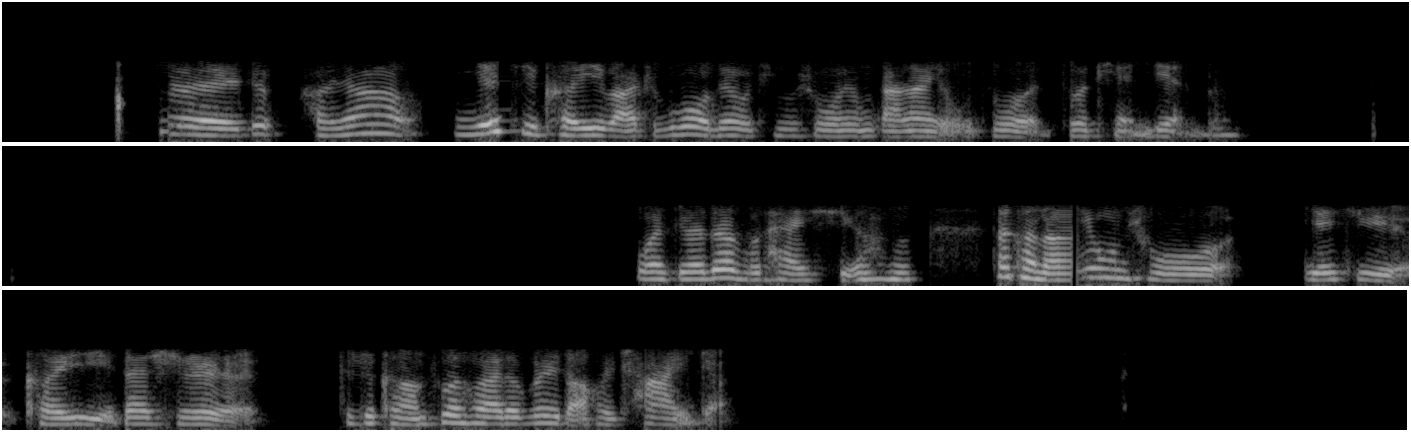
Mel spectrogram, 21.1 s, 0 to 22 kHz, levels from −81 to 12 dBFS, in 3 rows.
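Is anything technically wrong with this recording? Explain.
Yes. G.723.1 codec throughout: its low bitrate, about 6 kbit/s, and 150 Hz to 3.7 kHz band leave the speech muffled and hoarse, consonants smeared. VoIP packet loss concealed by the speech codec at 0.80–0.97, 2.48–2.60, 12.32–12.62 and 15.83–15.90 s: the decoder extrapolates missing frames, giving fading buzzy or noisy stretches that cover 30 to 90 ms of lost audio.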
